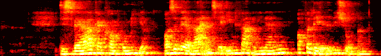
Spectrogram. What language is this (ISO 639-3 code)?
dan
